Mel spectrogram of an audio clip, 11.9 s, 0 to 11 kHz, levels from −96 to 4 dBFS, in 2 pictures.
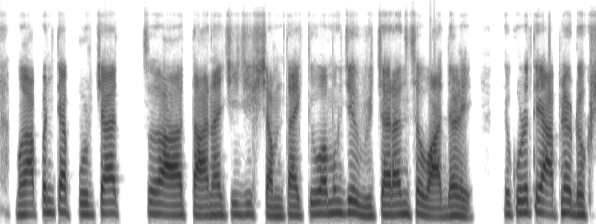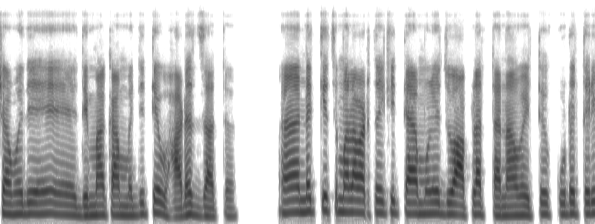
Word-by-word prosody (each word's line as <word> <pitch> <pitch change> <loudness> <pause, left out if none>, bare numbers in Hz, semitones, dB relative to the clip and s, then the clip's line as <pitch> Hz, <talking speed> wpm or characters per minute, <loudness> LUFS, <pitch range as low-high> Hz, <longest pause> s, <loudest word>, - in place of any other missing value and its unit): मग 150 - -1
आपण 155 +4 0
त्या 190 - +3
पुढच्याच 165 +2 -2
अ, 145 -3 +5
ताणाची 145 +2 +1
जी 150 +1 -5
क्षमता 130 -1 -2
आहे 140 - +1
किंवा 165 0 +1
मग 175 +1 -1
जे 180 0 +2
विचारांचं 150 +2 +1
वादळ 125 +2 +4
आहे, 125 -3 -1
ते 120 +7 -12
कुठे 180 +2 +2
ते 185 - +3
आपल्या 165 +2 +3
डोक्यामध्ये 155 0 -1
दिमागामध्ये 140 +1 -1
ते - - +1
वाढत 135 +1 0
जातं. 125 -1 -3 0.5
अ, 180 0 +3
नक्कीच 195 +1 -2
मला 185 -1 +3
वाटतं 180 0 0
की 180 - -4
त्यामुळे 165 0 +1
जो 160 - +1
आपला 150 +1 +4
तणाव 135 +1 +1
आहे 140 - 0
तो 160 - -2
कुठेतरी 165 +1 -3
155 Hz, 180 wpm, -22 LUFS, 140-165 Hz, 0.5 s, अ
